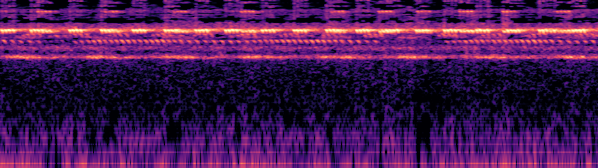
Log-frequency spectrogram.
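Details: Shrill, ringing cricket song played to drive rats out of homes and farm fields; overlapping insects produce evenly pulsed trills in high stacked pitches, swelling gently every second or so, nothing else audible.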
